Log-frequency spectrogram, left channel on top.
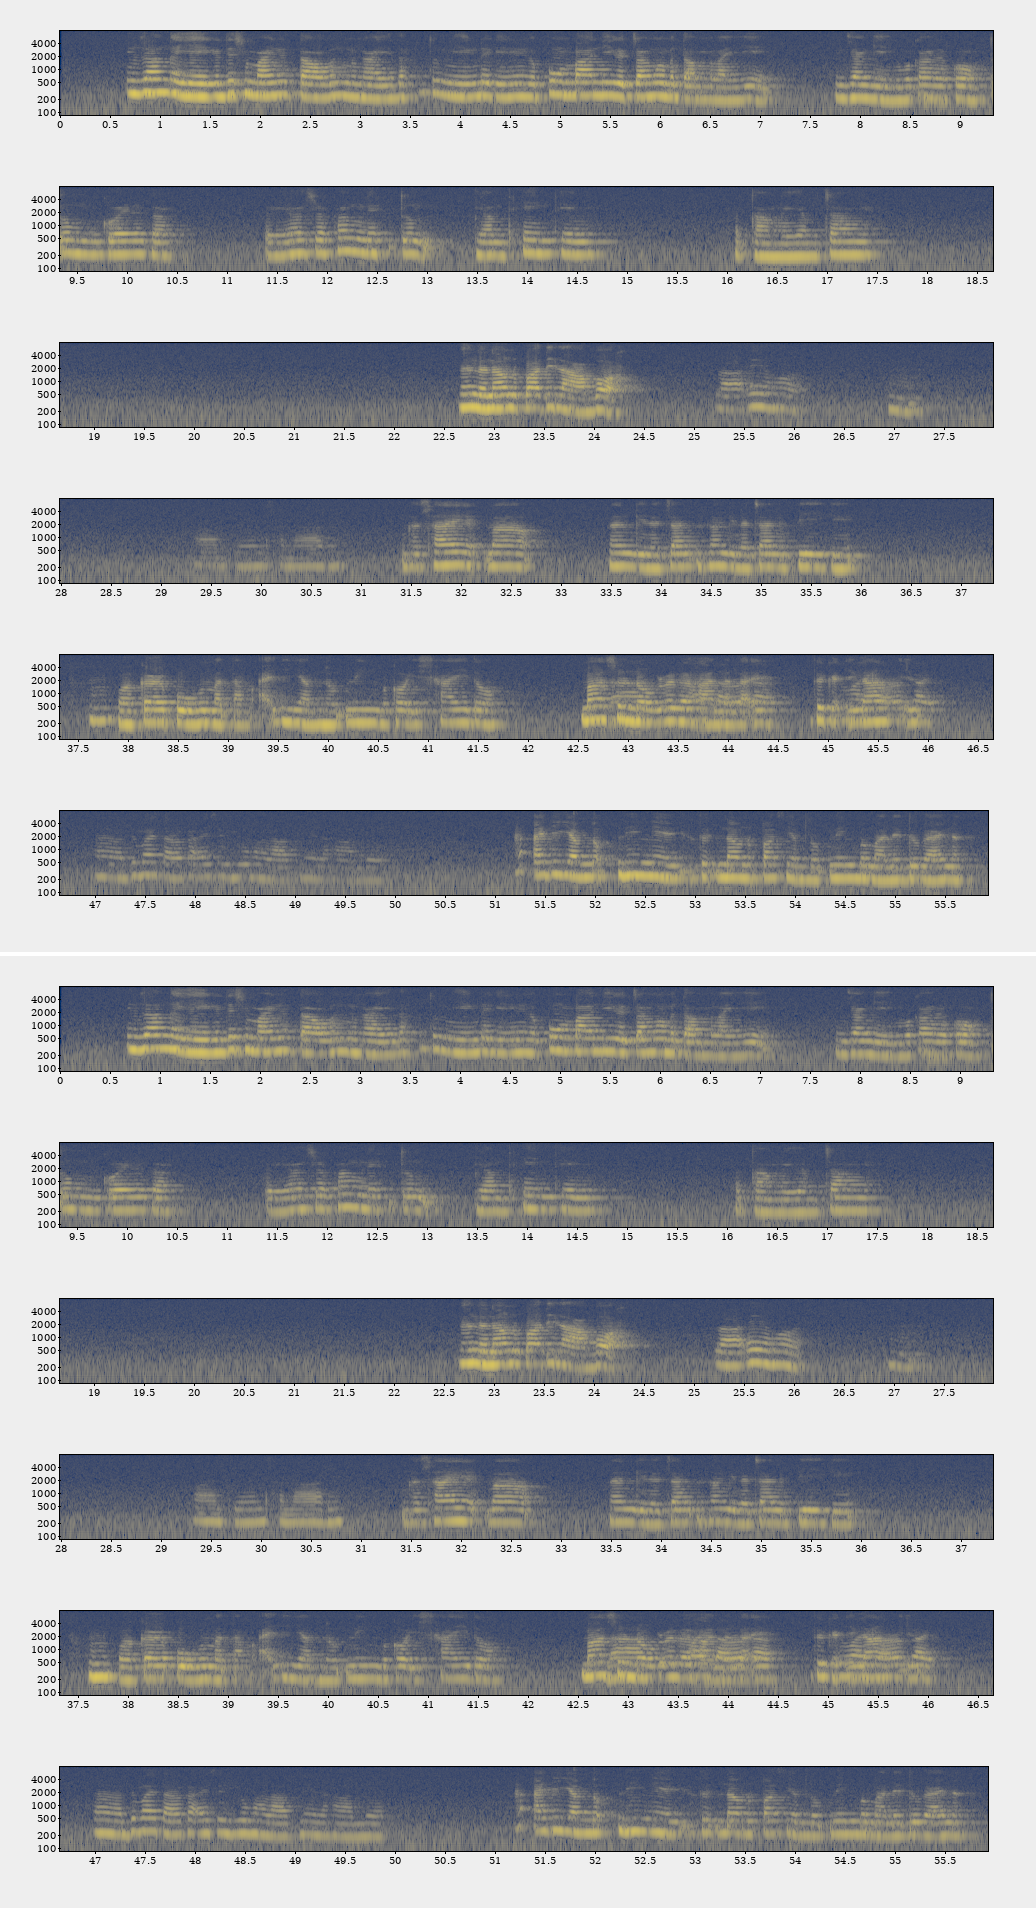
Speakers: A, on the left; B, on the right.
A: ꯌꯦꯟꯁꯥꯡꯒ ꯌꯦꯡꯉꯗꯤ ꯁꯨꯃꯥꯏꯅ ꯇꯥꯎꯕ ꯅꯨꯡꯉꯥꯏꯌꯦꯗ ꯑꯗꯨꯝ ꯌꯦꯡ ꯂꯩ ꯌꯦꯑꯒ ꯄꯨꯡ ꯑꯃ ꯑꯅꯤꯒ ꯆꯥꯡꯕ ꯃꯇꯝ ꯑꯃ ꯂꯥꯛꯌꯦ ꯌꯦꯟꯖꯥꯡ ꯌꯦꯡꯕ ꯀꯥꯟꯗꯀꯣ ꯇꯨꯝ ꯀꯣꯏꯔꯒ ꯀꯔꯤ ꯍꯥꯏꯁꯤꯔꯥ ꯈꯪꯗꯦ ꯑꯗꯨꯝ ꯌꯥꯝ ꯊꯦꯡ ꯊꯦꯡꯉꯦ ꯃꯇꯥꯝꯒ ꯌꯥꯝ ꯆꯥꯡꯉꯦ ꯅꯪ ꯅꯅꯥꯎ ꯅꯨꯄꯥꯗꯤ ꯂꯥꯛꯑꯕꯣ
B: ꯂꯥꯛ ꯑꯦ ꯍꯣꯏ
A: ꯑ
B: ꯃꯥ ꯒꯦꯝ ꯁꯥꯟꯅꯔꯤ
A: ꯉꯁꯥꯏ ꯃꯥ ꯅꯪꯒꯤ ꯅꯆꯥ ꯅꯪꯒꯤ ꯅꯆꯥꯅꯨꯄꯤꯒꯤ
B: <inaudible>
A: ꯋꯥꯛꯀꯔ ꯄꯨꯕ ꯃꯇꯝ ꯑꯩꯗꯤ ꯌꯥꯝ ꯅꯣꯛꯅꯤꯡꯕꯀꯣ ꯏꯁꯥꯏꯗꯣ ꯃꯥꯁꯨ
B: ꯅꯍꯥꯟꯁꯨ
A: ꯅꯣꯛꯔꯒ
B: ꯑꯗꯨꯃꯥꯏ
A: ꯍꯥꯟꯅ
B: ꯇꯧꯔꯒ
A: ꯂꯥꯛꯑꯦ ꯑꯗꯨꯒ
B: ꯑꯗꯨꯃꯥꯏ
A: ꯏꯅꯥꯎ
B: ꯇꯧꯔꯒ
A: ꯏ
B: ꯑ ꯑꯗꯨꯃꯥꯏꯅ ꯇꯧꯔꯒ ꯑꯩꯁꯨ ꯌꯨꯝ ꯍꯜꯂꯛꯄꯅꯦ ꯅꯍꯥꯟꯗꯣ
A: ꯑꯩꯗꯤ ꯌꯥꯝ ꯅꯣꯛꯅꯤꯡꯉꯦ ꯑꯗꯨ ꯏꯅꯥꯎꯅꯨ ꯄꯥꯁꯦ ꯌꯥꯝ ꯅꯣꯛꯅꯤꯡꯕ ꯃꯥꯜꯂꯦ ꯑꯗꯨꯒ ꯑꯩꯅ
